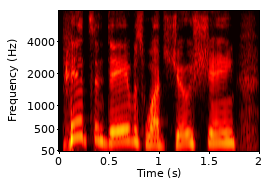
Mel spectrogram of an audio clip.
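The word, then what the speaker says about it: Schoen: The Shane family would be because I'm not calling him Shone. He should be shown because that's how you fucking spell it.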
